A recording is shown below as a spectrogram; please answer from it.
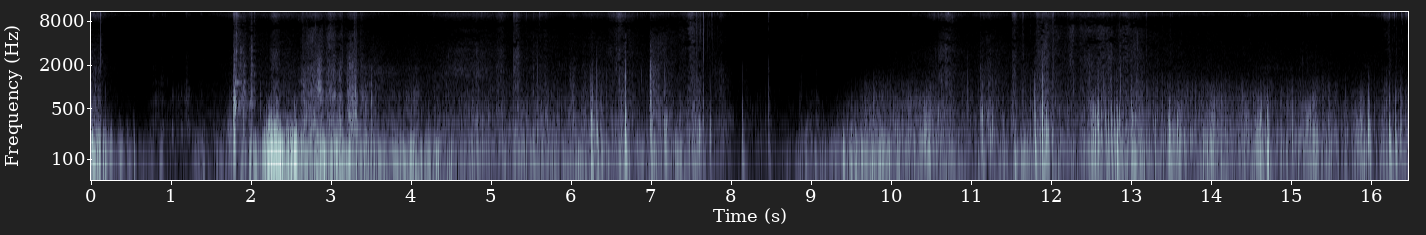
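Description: Irregular knocks and rustling of a camera being handled and set down, a brief lull about eight seconds in, then crunching footsteps in snow with clothing rustling as someone steps up close to the microphone.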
